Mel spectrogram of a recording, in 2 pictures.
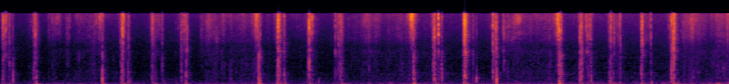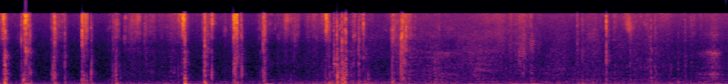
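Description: A tarot deck being shuffled by hand: many quick, irregular clicks of cards against each other, with a longer rustle about three-quarters of the way through.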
